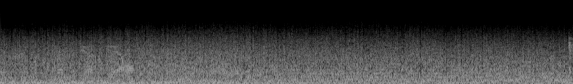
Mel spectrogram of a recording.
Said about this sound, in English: T-minus 10, 9, 8, 7, 6, 4, 3, 2, 1. And liftoff of Space Shuttle Atlantis, the final visit to enhance the vision of Hubble into the deepest grandeur of our universe.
